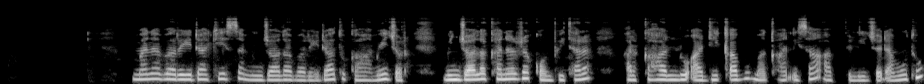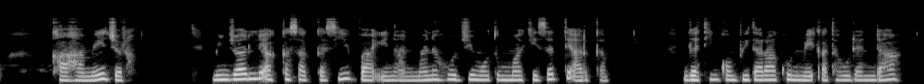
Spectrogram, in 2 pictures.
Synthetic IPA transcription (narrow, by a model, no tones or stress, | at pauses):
mɐnɐbɐɾe̞ːd̪aːke̞ːsːɐmɪnd͡ʒaːlɐbɐɾe̞ːd̪aːt̪ʊkaːhɐme̞ːd͡ʒɪɾɐ̥mɪnd͡ʒaːlɐkɐnɐrːɐkɔmpɪːt̪ʰɐɾɐ | hɐɾkɐɦɐlːuːʔɐd̪iːkʼɐbʊmɐkʼaːnɪsaːʔɐpːɪliːd͡ʒɛᶑɐmʊt̪ʊ | kʰaːɦɐme̞ːd͡ʒɪɾɐ̥ | mɪnd͡ʒaːlːɛɐkːɐsɐkːɐsiːfbaːʔɪ̰naːnmɐnɐɦɔd͡ʒiːmo̞ːt̪ʊmːaːke̞ːsːɐt̪ːɪɐɾkɐmɐ | ɡɐt̪iːŋkɔmpuːt̪ɐɾaːkʊnme̞ːkʼɐt̪ɐʔud̪ɐnd̪ɐʔa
